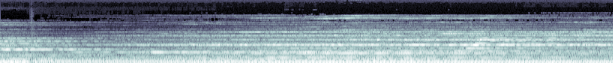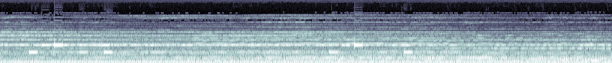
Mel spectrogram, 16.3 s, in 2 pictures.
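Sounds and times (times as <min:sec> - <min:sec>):
ambience: 0:00.0 - 0:16.3.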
